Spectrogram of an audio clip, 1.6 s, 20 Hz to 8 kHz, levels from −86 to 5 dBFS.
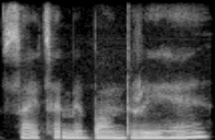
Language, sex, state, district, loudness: Hindi, female, Arunachal Pradesh, Papum Pare, -17 LUFS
